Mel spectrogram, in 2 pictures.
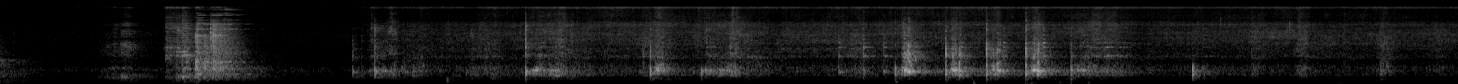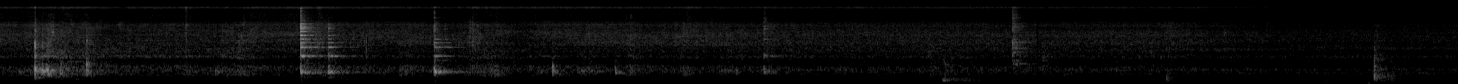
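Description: Beef sizzling as it fries in a metal pot while a spoon stirs and scrapes it, with a couple of metal knocks in the first few seconds. The scraping is busiest in the middle, and the sizzle grows fainter toward the end.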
